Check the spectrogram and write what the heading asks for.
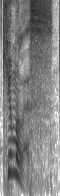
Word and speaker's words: cumulus: It's a cumulus.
